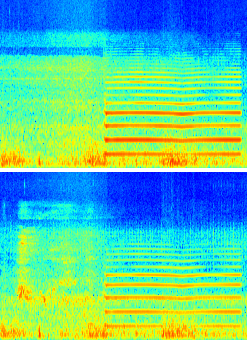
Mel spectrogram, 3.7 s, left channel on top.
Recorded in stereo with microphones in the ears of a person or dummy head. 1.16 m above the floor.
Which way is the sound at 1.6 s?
85° left.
